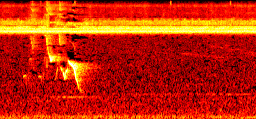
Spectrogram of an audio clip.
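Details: Black-naped oriole (kepodang) lure sound from Indonesia for rousing caged birds to sing: one brief burst of clear downslurred whistles near the start, then only a steady high insect drone.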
